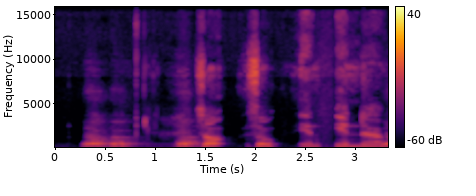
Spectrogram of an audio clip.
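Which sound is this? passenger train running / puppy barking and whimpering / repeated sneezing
puppy barking and whimpering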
